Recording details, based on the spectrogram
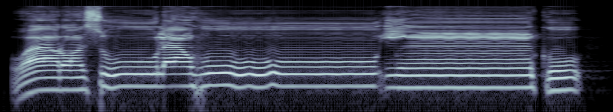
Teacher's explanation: Dipanjangkan hu lima harakat atau lima ketukan.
